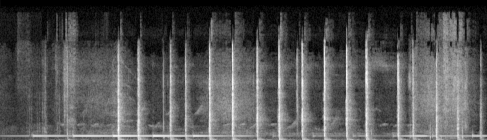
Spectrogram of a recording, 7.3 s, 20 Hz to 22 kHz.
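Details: Chevy Equinox (2010–2023): repeated knocks behind the dash, about three a second, from a failing HVAC blend door actuator, with possible no-heat symptoms; fixed by replacing the actuator.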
